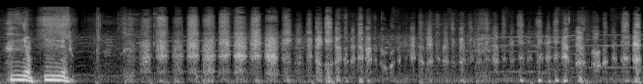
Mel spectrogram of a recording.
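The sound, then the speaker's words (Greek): A person mimics a dog panting on a bus: two short voiced huffs, then a long run of quick, breathy in-and-out pants in a steady rhythm, fairly loud, lasting several seconds. “Βάλτε του λίγο νερό, ρε παιδιά, στο λεωφορείο.”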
